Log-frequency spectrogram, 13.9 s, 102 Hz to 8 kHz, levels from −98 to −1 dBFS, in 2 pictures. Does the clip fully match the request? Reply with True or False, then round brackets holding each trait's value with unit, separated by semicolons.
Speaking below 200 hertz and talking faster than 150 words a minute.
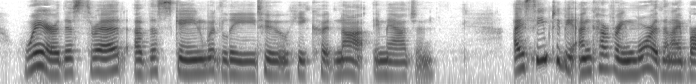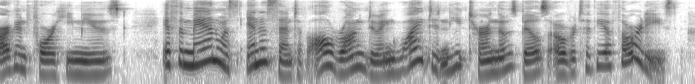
True (190 Hz; 190 wpm)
